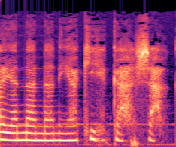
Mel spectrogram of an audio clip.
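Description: A woman's voice intoning light-language syllables. A syllable is held at one steady pitch for about a second, then come a few short syllables, and a breathy whisper near the end.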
